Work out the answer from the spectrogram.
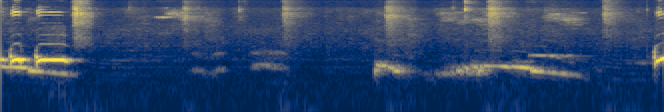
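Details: Zebra dove of the Bangkok line with a deep voice, singing a lure song for other doves. A rapid staccato ending, soft faint notes, then a short note and a long, low falling coo.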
